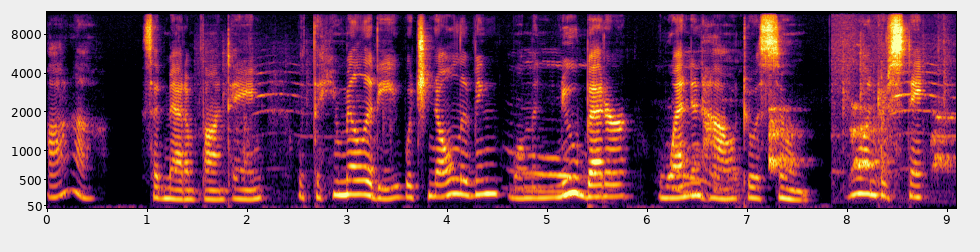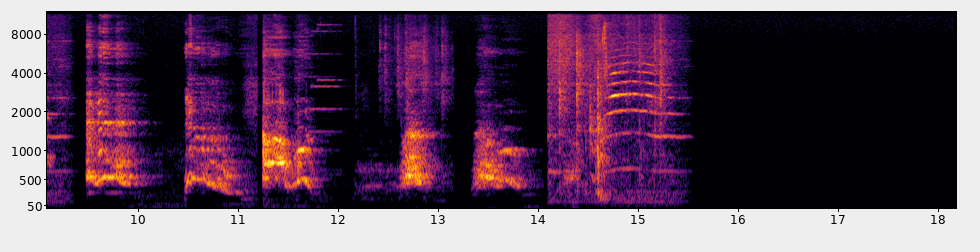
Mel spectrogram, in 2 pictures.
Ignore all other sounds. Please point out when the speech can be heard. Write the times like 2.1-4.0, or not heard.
0.0-8.8.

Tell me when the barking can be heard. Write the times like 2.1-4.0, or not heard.
4.5-14.4.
